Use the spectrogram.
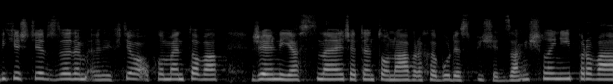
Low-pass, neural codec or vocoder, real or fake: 10.8 kHz; codec, 24 kHz, 0.9 kbps, WavTokenizer, medium speech release version 1; fake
